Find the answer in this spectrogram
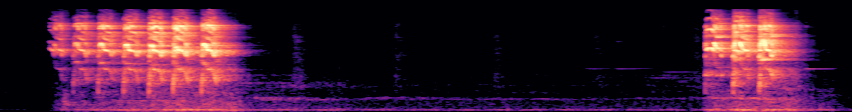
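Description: A parrot gives two bursts of harsh, grating squawks, about four per second, separated by a few seconds of silence.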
